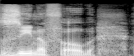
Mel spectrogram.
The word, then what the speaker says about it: Xenophobe: Uh, and that's how it's pronounced, by the way. It's not pronounced xenophobe. I, I personally asked Brian once. I said, "Dude, is it supposed to be pronounced xenophobe or xenophobe?" He said xenophobe.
